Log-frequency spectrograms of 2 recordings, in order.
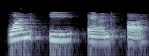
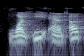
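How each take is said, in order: First: The counting is spoken at a slower pace. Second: The counting is spoken at a faster pace. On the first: "I'm going to say it a little bit slower" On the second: "what happens if we double time it?"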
